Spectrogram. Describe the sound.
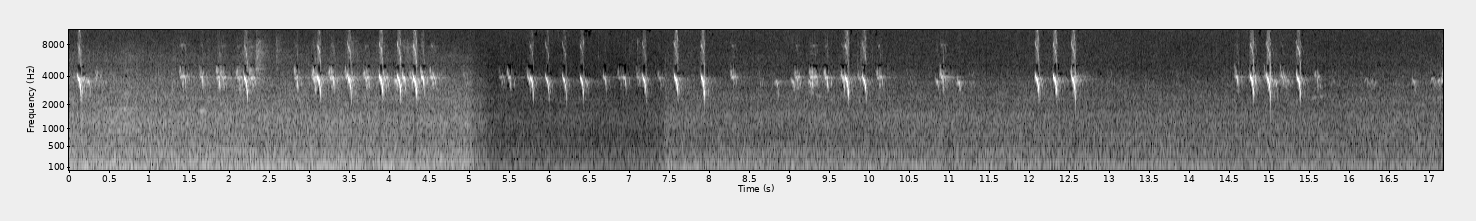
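Birds call in short, high-pitched chirps that come in quick repeated clusters over a steady low hiss. The background thins out for a moment partway through before the chirping clusters continue.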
